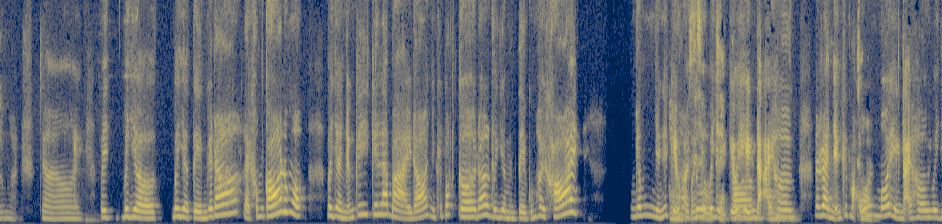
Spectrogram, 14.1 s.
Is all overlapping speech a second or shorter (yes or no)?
no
